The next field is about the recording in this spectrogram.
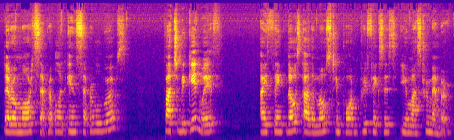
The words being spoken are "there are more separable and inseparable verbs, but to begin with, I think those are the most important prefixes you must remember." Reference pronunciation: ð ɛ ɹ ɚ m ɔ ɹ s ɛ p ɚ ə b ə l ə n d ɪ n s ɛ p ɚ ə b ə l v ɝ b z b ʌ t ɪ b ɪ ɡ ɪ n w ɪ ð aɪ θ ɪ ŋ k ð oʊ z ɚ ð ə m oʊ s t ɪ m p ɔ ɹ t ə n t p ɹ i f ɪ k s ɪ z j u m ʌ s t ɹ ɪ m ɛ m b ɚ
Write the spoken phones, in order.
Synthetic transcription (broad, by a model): ð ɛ ɹ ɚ m ɔ ɹ s ɛ p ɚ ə b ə l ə n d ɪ n s ɛ p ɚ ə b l w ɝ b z b ʌ t ɪ b ɪ ɡ ɪ n w ɪ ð aɪ θ ɪ ŋ k ð oʊ z ɚ ð ə m oʊ s t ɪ m p ɔ ɹ t n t p ɹ i f ɪ k s ɪ z j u m ʌ s t ɹ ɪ m ɛ m b ɚ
